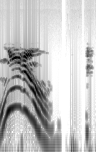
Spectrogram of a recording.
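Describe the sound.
A person imitates a cat's meow with a single drawn-out, rising-then-falling cry, loud, followed by a few brief, softer vocal sounds.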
